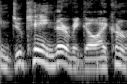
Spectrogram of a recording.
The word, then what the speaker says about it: Duquesne: Row, Joker's daughter, Cullen Rowe, Elisa Yao, Kathleen Duquesne. I know I'm saying that wrong. Duquesne.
